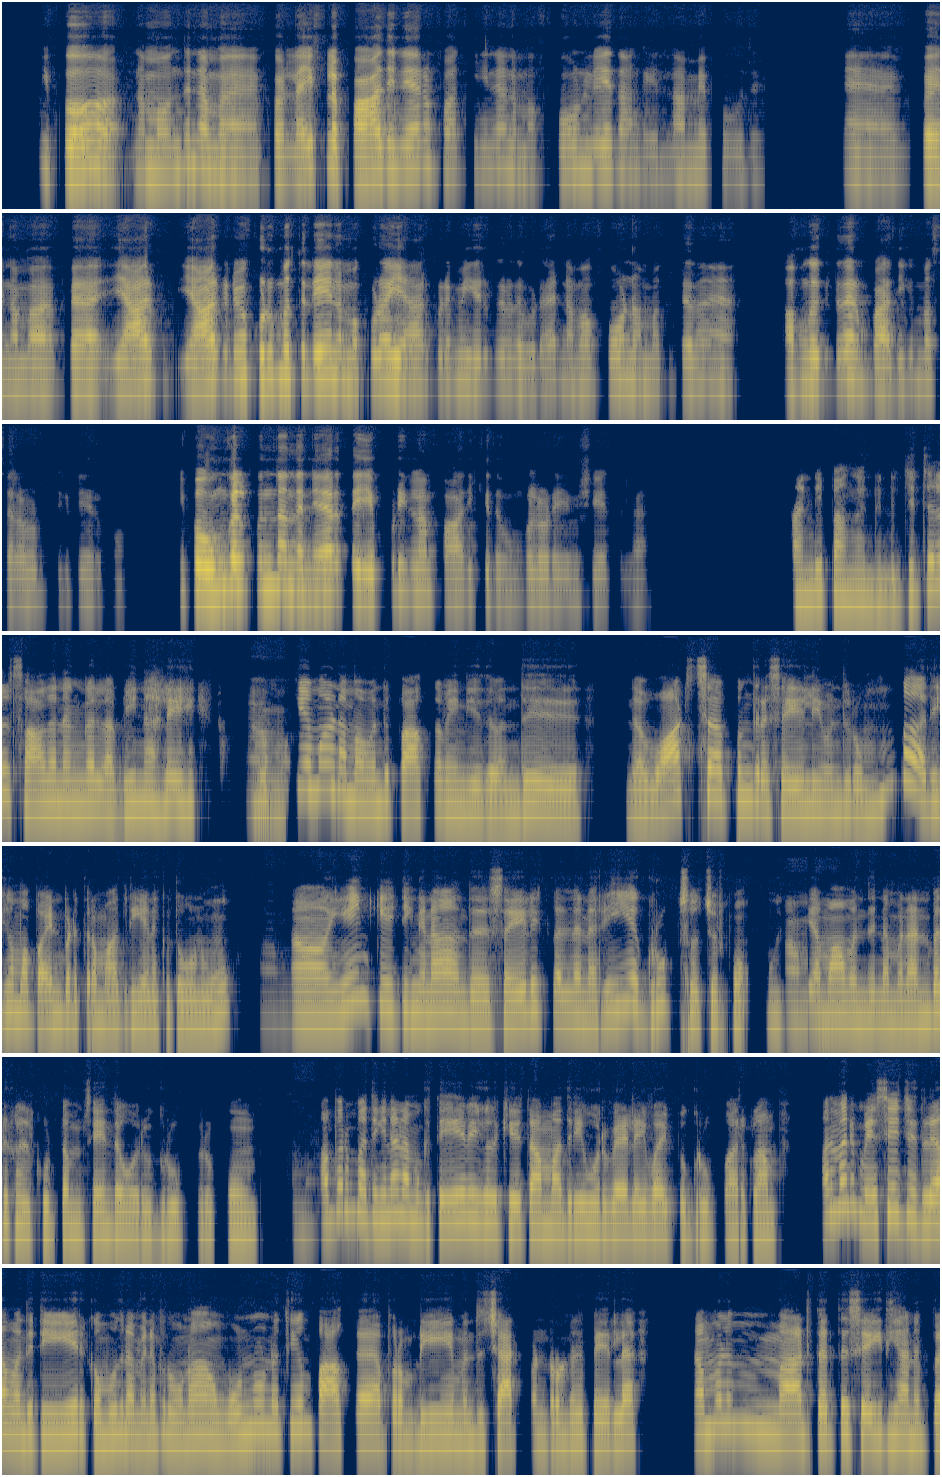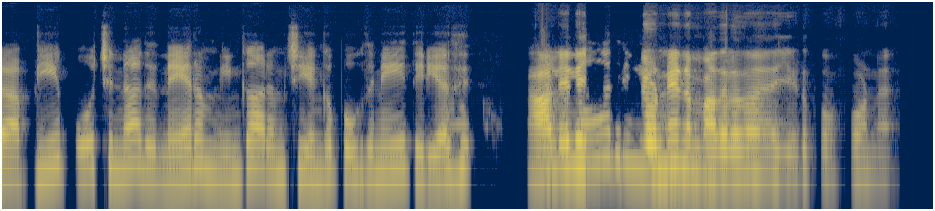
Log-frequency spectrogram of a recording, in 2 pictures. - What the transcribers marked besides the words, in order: static; in English: "லைஃப்ல"; in English: "ஃபோன்லேயே"; in English: "ஃபோன்"; laughing while speaking: "இந்த டிஜிட்டல் சாதனங்கள் அப்படினாலே"; in English: "டிஜிட்டல்"; other background noise; distorted speech; in English: "குரூப்ஸ்"; in English: "குரூப்"; in English: "குரூப்பா"; in English: "மெசேஜ்"; in English: "சேட்"; laughing while speaking: "எங்க போகுதுன்னே தெரியாது"; in English: "ஃபோன"
- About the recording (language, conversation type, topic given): Tamil, podcast, டிஜிட்டல் சாதனங்கள் உங்கள் நேரத்தை எப்படிப் பாதிக்கிறது என்று நீங்கள் நினைக்கிறீர்களா?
